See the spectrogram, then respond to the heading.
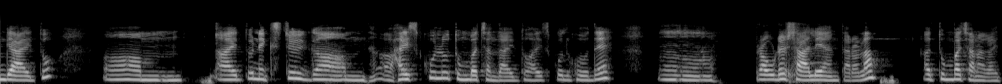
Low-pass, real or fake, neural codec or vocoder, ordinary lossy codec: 7.2 kHz; fake; vocoder, 22.05 kHz, 80 mel bands, Vocos; AAC, 48 kbps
